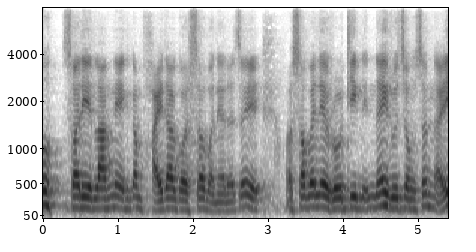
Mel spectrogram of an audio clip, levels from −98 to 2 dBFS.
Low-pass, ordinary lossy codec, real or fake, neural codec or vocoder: none; none; fake; codec, 16 kHz, 0.9 kbps, LongCat-Audio-Codec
